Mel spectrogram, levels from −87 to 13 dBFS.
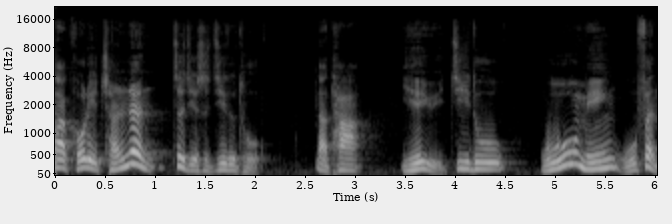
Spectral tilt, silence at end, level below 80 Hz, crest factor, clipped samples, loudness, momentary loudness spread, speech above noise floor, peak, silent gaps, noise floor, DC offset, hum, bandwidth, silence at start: -7.5 dB/octave; 0 s; -66 dBFS; 18 dB; under 0.1%; -27 LUFS; 11 LU; 26 dB; -8 dBFS; none; -52 dBFS; under 0.1%; none; 16.5 kHz; 0 s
